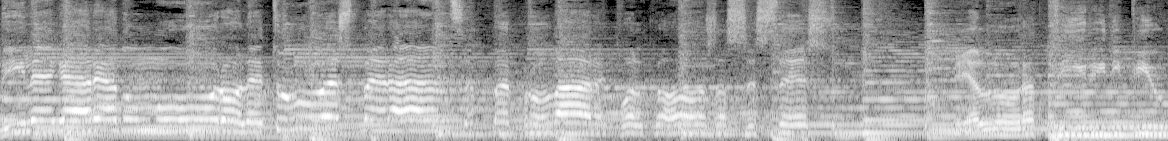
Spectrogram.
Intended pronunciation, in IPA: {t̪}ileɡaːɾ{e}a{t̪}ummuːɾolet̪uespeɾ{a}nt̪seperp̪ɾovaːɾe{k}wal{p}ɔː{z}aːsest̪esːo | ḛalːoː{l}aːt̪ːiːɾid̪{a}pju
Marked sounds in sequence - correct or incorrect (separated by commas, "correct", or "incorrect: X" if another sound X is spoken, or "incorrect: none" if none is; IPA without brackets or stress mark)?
incorrect: d̪, correct, incorrect: d̪, correct, correct, incorrect: k, correct, incorrect: ɾ, incorrect: i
